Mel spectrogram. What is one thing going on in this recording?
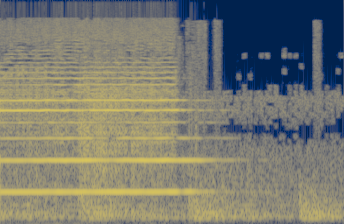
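A bugle sounds a call.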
